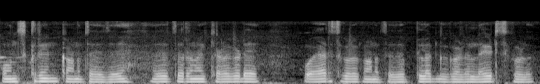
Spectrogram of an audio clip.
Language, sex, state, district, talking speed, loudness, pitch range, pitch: Kannada, male, Karnataka, Koppal, 165 wpm, -15 LUFS, 120-130 Hz, 125 Hz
